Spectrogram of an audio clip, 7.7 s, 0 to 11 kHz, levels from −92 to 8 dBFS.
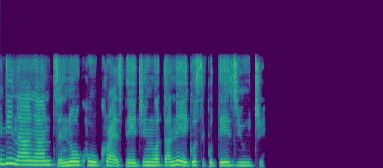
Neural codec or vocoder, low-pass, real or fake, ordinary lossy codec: codec, 16 kHz, 4.8 kbps, FACodec; 7.2 kHz; fake; none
